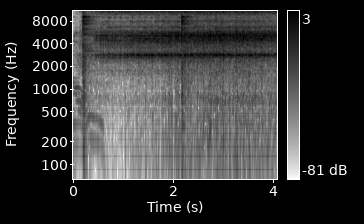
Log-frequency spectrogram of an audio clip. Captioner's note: bells jingling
